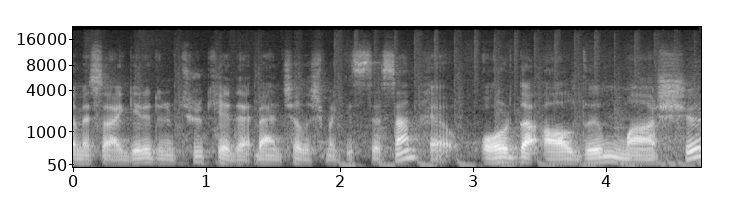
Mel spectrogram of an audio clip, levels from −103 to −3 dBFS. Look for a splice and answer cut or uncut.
cut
